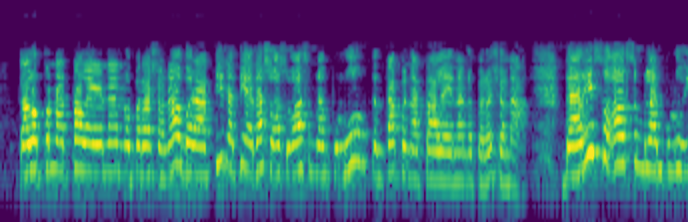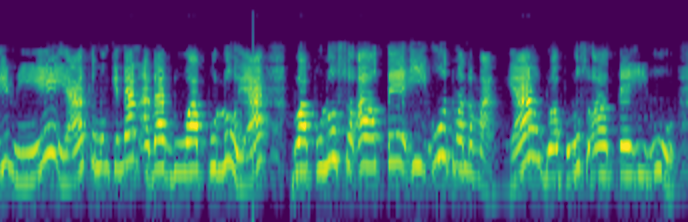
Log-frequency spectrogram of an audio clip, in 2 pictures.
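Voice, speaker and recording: A woman speaks in a raised, projected voice at an extremely high pitch and a fairly quick pace, with hardly any pauses. Noticeable background noise can be heard. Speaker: online exam-prep tutor. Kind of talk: live stream tutorial answering chat. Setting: live stream. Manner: lively, chatty with many fillers.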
